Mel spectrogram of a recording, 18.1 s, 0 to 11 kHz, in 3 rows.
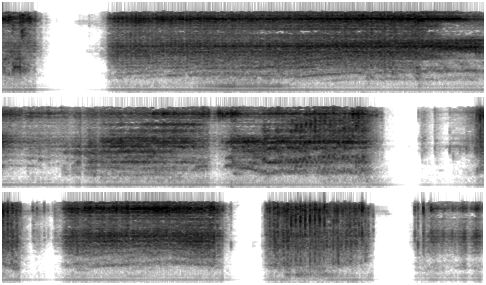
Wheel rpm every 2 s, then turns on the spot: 40, 50, 90, 90, 90, 20, 40, 40, 10.
10-12 14-16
